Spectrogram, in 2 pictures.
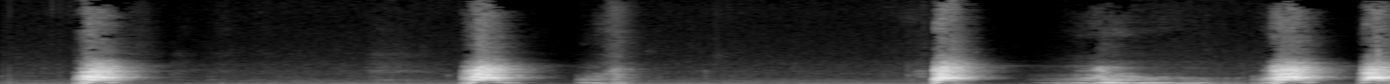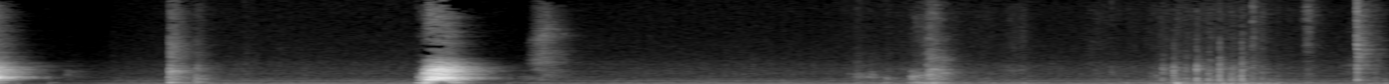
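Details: Scottish Terrier Obama barks on a new mattress indoors. Loud, clipped single barks repeat every two to three seconds, with a brief rumbling growl in between and softer huffs trailing off at the end.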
